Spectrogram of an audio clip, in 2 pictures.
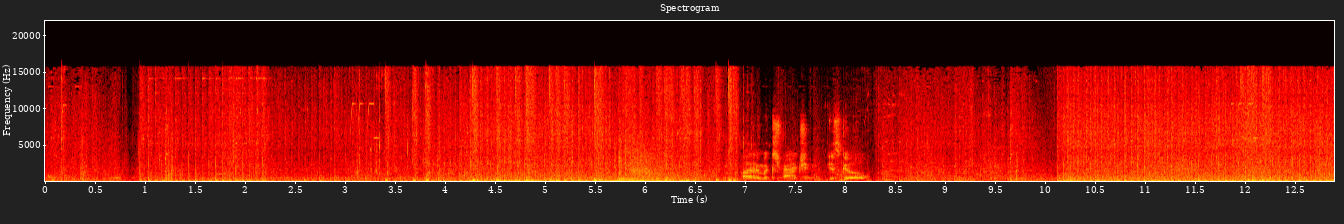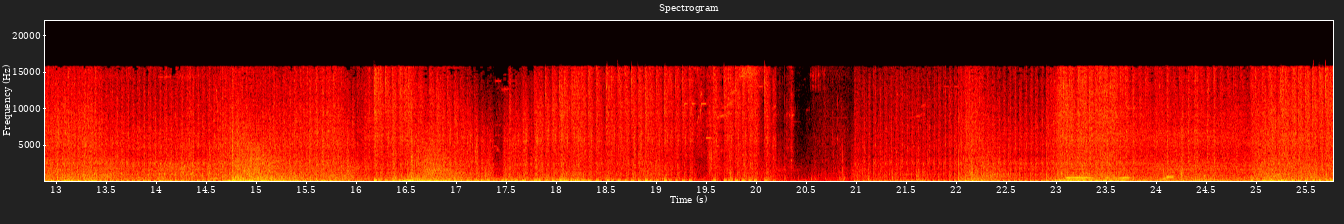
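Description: Rapid gunfire rattles loudly and repeatedly.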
